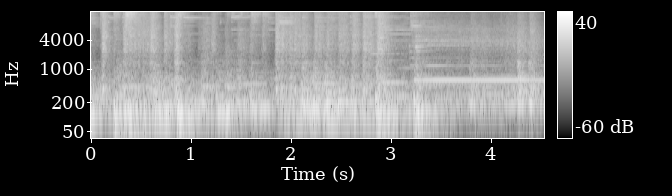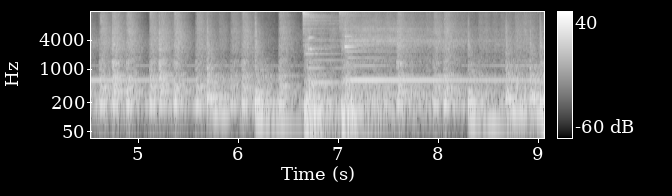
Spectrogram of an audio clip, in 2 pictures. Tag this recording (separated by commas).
Bass drum, Drum kit, Glockenspiel, Mallet percussion, Marimba, Drum roll, Percussion, Snare drum, Drum, Rimshot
